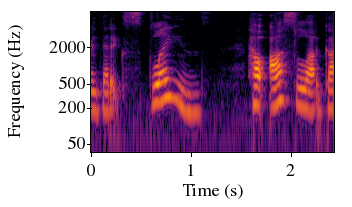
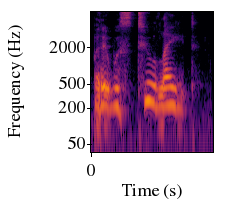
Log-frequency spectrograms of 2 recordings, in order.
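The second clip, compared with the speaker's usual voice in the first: usual speaking voice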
